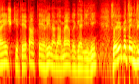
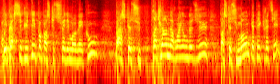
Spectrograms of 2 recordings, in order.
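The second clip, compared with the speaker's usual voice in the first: prêche qui monte en intensité; 6 semitones higher than usual. Acted. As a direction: build the sermon toward its climax. Preacher building intensity. (prédicateur qui presse son auditoire, voix plus haute)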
